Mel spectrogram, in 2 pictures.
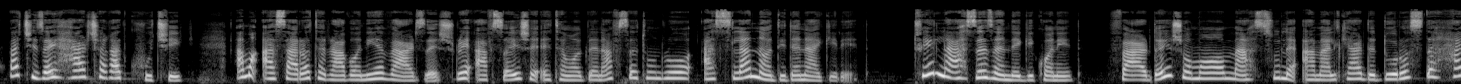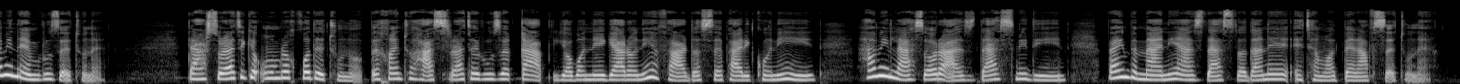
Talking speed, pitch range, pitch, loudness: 130 wpm, 210-280 Hz, 235 Hz, -16 LUFS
